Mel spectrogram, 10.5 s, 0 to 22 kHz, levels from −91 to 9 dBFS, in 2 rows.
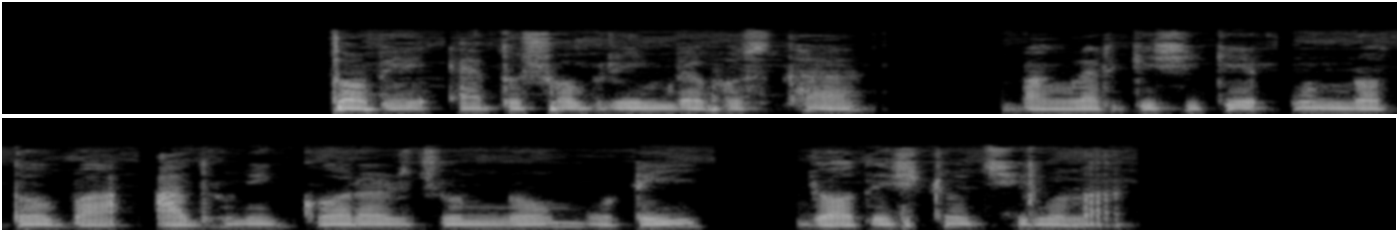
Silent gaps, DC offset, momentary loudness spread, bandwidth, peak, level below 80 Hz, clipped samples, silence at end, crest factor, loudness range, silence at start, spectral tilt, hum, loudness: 3.34-3.75 s, 4.80-4.84 s, 5.76-5.81 s, 7.91-8.20 s; under 0.1%; 6 LU; 8.2 kHz; -10 dBFS; -68 dBFS; under 0.1%; 1 s; 22 dB; 1 LU; 1.25 s; -5.5 dB/octave; none; -30 LUFS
